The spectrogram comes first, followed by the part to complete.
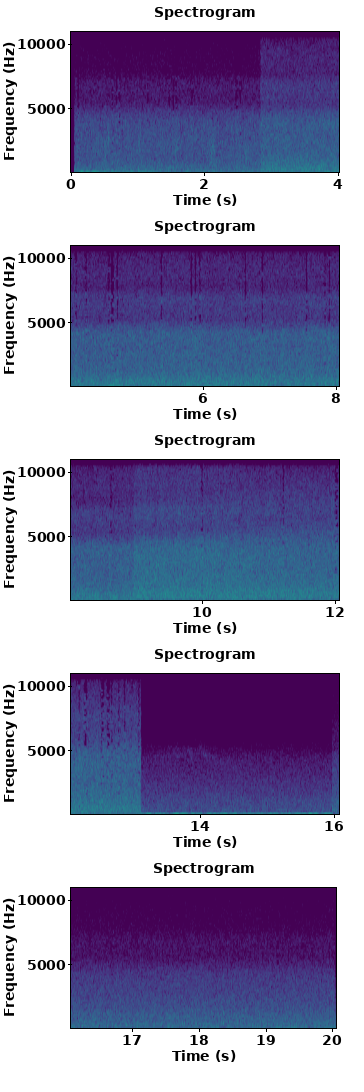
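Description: A string of short outdoor ambiences, each a steady rushing hiss, changing abruptly every few seconds. The loudest, brightest stretch, about nine to thirteen seconds in, is white water of a mountain stream cascading over boulders. It is followed by a few seconds of lower, uneven rumbling, then a quieter steady hiss.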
